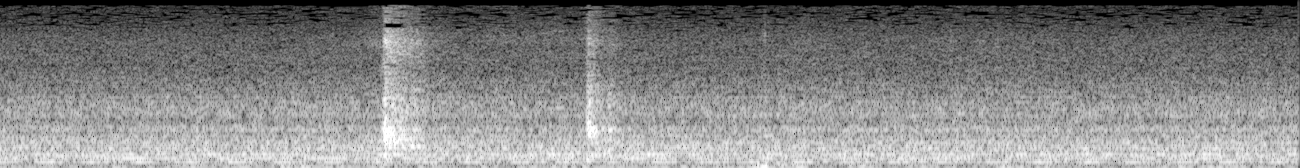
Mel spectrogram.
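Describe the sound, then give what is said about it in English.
A door pops open with two sharp mechanical clacks about a second and a half apart, standing out clearly against a steady, hissing background with no voices. “Okay, the door pops open.”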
